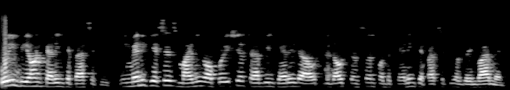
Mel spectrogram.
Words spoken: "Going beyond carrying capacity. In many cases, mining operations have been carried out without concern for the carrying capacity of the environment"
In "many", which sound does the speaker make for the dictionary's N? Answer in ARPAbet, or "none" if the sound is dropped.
N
